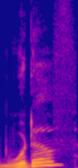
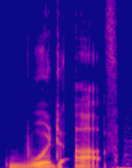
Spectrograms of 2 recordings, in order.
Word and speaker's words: would've: And mistake number 4, this one's a speaking mistake, is mispronouncing would've as would-of. People write it wrong too.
